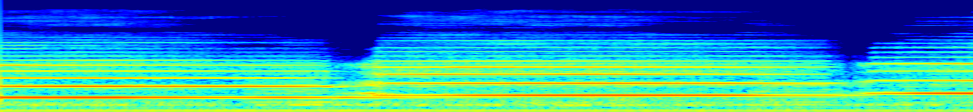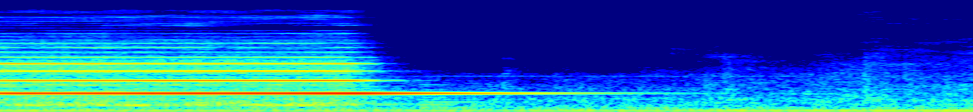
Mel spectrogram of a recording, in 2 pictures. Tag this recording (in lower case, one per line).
music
